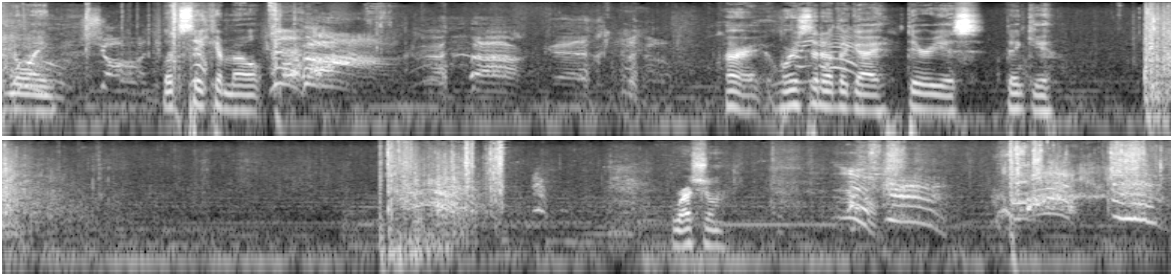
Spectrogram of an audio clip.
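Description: A man grunts and groans in a close struggle.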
